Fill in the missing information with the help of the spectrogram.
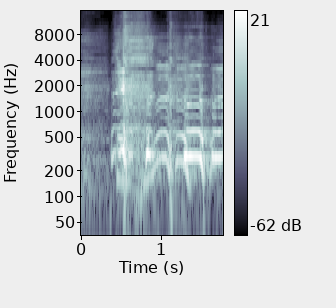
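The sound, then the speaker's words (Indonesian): A person lets out a quick run of four or five voiced, theatrical coughs, fairly loud, with a laughing, put-on quality as if imitating a cough. “batuk batuk batuk Eko batuk Eko batuk”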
